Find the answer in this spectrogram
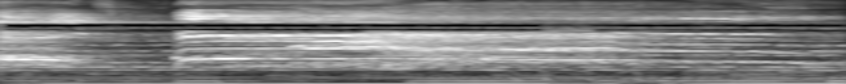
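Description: Live stage score music: a steady low drone under loud swells, one fading in the first half-second and another starting suddenly about a second in and slowly falling in pitch as it fades.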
